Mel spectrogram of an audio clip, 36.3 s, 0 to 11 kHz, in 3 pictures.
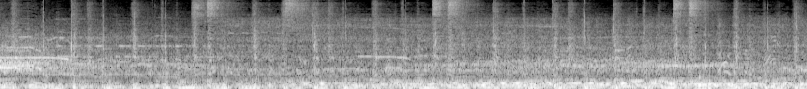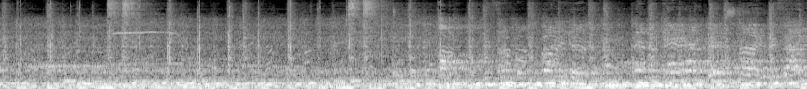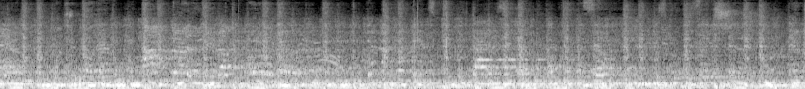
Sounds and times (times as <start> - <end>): Music: 0.0 - 36.2.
